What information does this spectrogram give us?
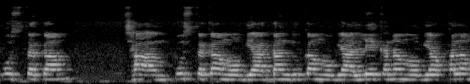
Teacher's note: अनुस्वार, अनुस्वार को संस्कृत में म बोलिए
